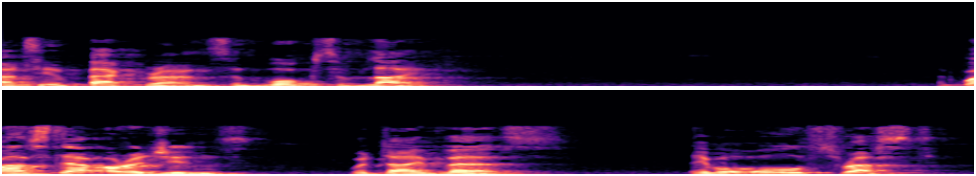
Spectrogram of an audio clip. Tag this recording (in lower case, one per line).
speech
